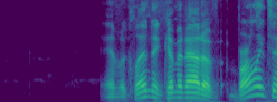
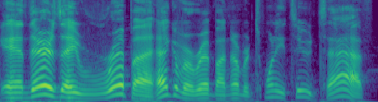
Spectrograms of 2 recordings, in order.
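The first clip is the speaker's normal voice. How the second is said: excited shot call; 5 semitones higher, 9 dB louder than usual. Real, not acted. Commentator calling a powerful soccer shot, loud excited call. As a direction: belt out the shot like it nearly went in.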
